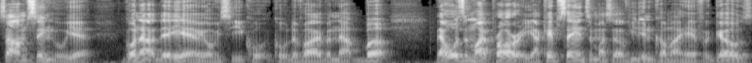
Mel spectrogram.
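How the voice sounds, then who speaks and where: With a London accent, a man talks at a fairly quick pace. His pitch is medium, with ordinary variation. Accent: London Multicultural English. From England. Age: 20s. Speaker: musician. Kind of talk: casual chat.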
